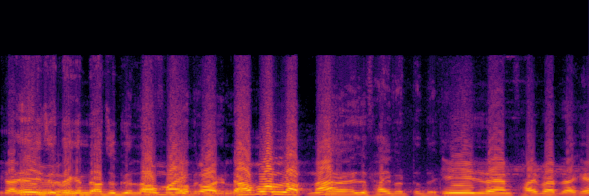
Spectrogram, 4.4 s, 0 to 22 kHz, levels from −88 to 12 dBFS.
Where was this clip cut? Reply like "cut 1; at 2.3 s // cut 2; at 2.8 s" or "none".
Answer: none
